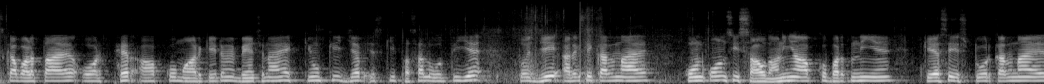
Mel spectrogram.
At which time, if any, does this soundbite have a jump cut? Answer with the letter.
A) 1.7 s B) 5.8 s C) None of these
B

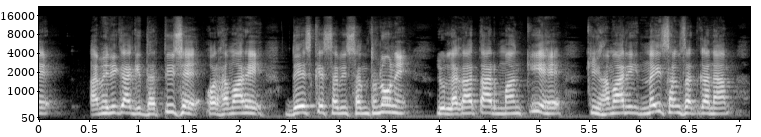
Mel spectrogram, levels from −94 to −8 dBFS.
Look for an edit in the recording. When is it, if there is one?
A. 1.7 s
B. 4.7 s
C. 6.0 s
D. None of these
D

